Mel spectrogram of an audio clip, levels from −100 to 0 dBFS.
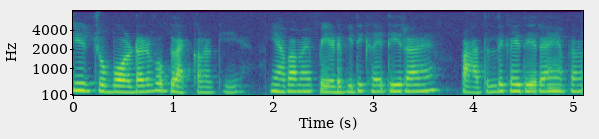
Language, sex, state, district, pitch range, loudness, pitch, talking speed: Hindi, female, Bihar, Gaya, 210-230 Hz, -17 LUFS, 220 Hz, 295 wpm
